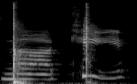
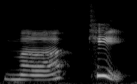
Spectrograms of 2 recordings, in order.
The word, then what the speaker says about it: McKee: name is miss mckee so if i said miss ma key there are three syllables there miss ma ki so we're going to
